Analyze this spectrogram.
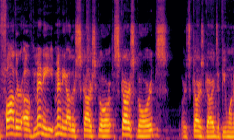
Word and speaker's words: Skarsgård: days, we have Stellan, as I found out how it's actually pronounced, Skarsgård, not guard, but Gord, on the Marvel Allure.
